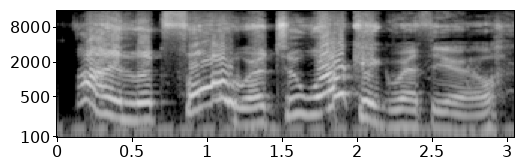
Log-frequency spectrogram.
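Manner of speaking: very high, very loud, screeching cartoon computer villain voice. Asked to read the next line in character, doing Mother Brain voice. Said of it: "Can you do the next line in Captain and Mother Brain's voice?".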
